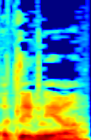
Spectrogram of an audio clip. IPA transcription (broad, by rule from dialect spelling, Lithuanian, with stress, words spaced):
ɐtʲlʲɛɪdʲɪˈnʲeːjoː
